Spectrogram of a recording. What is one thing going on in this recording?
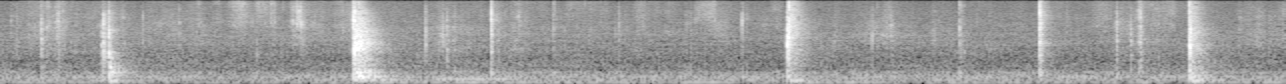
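Trading cards shuffle and slap against each other in a stack.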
